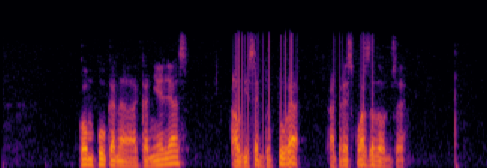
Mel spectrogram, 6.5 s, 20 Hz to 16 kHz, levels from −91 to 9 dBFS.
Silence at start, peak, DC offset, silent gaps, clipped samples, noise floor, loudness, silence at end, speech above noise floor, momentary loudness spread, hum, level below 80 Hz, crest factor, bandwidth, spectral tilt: 1.1 s; -2 dBFS; under 0.1%; none; under 0.1%; -74 dBFS; -21 LUFS; 0.4 s; 53 dB; 12 LU; none; -42 dBFS; 20 dB; 7.8 kHz; -8.5 dB/octave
